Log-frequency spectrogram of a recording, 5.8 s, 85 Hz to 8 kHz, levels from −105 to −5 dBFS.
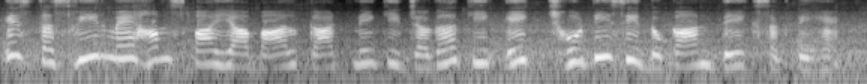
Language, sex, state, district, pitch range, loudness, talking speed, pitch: Hindi, female, Uttar Pradesh, Jyotiba Phule Nagar, 250-345 Hz, -19 LUFS, 185 wpm, 280 Hz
